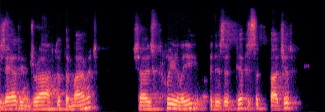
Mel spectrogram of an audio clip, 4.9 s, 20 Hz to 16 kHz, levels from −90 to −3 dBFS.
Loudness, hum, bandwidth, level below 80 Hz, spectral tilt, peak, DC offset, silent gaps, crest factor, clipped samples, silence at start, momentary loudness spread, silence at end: -19 LUFS; none; 11.5 kHz; -60 dBFS; -6 dB/octave; -4 dBFS; under 0.1%; 1.73-1.99 s; 14 dB; under 0.1%; 0 s; 6 LU; 0.45 s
